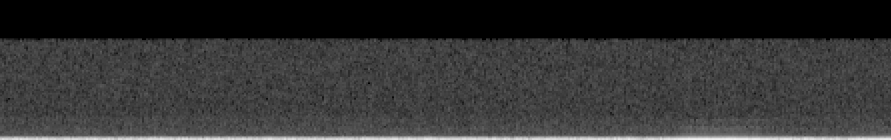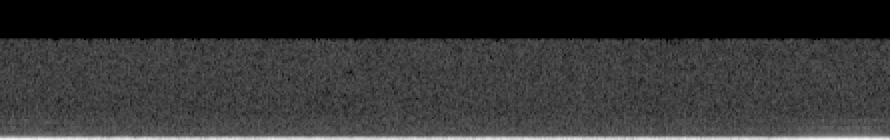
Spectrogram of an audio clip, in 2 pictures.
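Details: Singing humpback whale in a sleep-sound recording: a continuous deep murmuring bed with three long, low moans, the middle one dipping in pitch, spaced several seconds apart and swelling gently in loudness.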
